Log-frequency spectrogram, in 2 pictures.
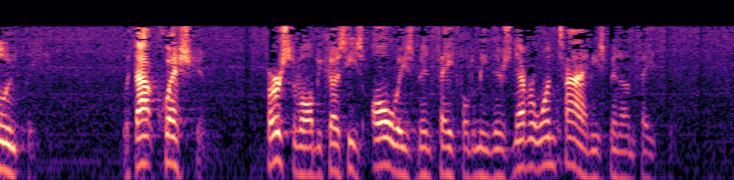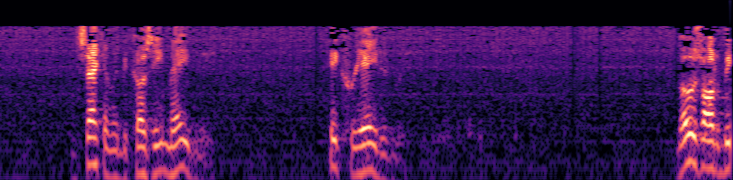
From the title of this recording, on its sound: Ketha Heights Baptist Church ~ Live Broadcast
